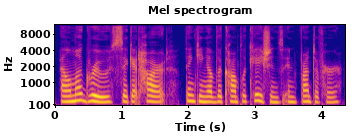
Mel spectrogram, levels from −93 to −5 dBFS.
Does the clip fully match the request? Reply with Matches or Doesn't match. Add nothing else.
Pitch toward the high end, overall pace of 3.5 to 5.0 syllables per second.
Matches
